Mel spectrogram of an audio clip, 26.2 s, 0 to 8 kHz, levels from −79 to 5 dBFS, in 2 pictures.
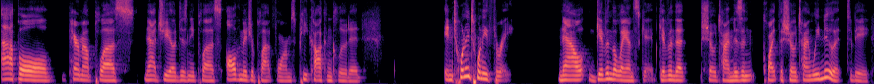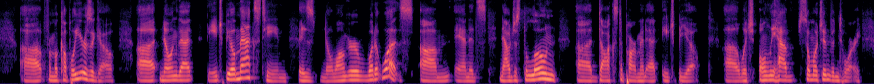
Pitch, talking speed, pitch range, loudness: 145 Hz, 160 wpm, 135-160 Hz, -22 LUFS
